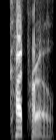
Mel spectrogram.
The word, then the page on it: cupro: American English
